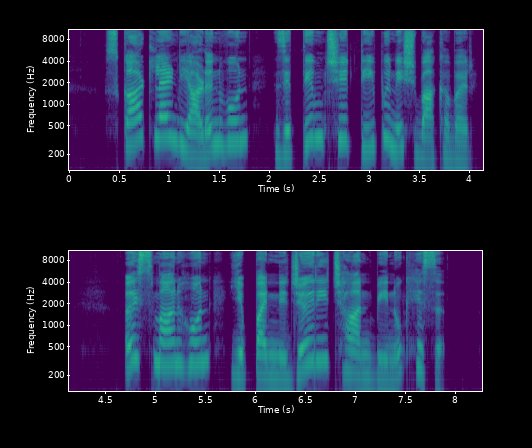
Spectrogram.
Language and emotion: Kashmiri, neutral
